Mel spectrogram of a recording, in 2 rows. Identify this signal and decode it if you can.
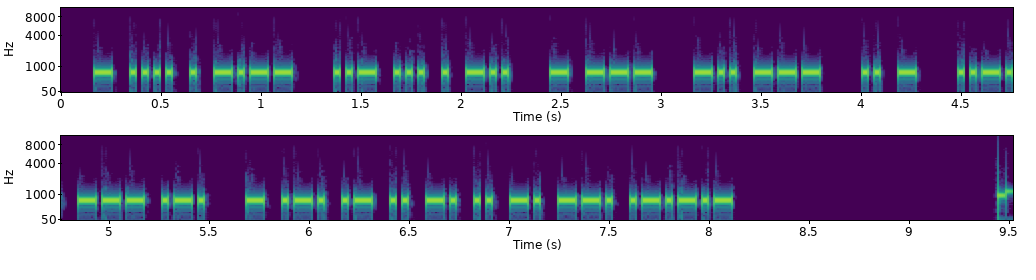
Morse code, heard as a keyed tone, about 40 wpm, 700 Hz. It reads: THEY USED TO DO IT FOR TRAINING.
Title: Sentences from Top 1000 Words - Review Part 4 - 40wpm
